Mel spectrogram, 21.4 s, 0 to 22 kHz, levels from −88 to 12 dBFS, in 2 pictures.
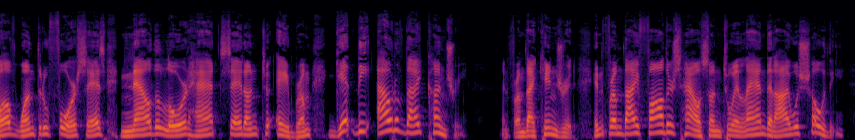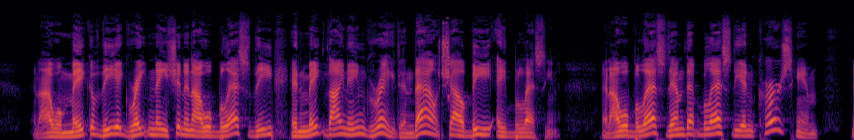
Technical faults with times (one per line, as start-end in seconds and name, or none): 7.55-7.59 corrupt frame decoded
14.08-14.13 corrupt frame decoded
16.19-16.31 corrupt frame decoded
